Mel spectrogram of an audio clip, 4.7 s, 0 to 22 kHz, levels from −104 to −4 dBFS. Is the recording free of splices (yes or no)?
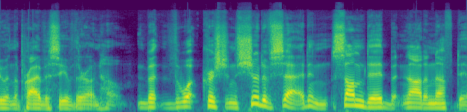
no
